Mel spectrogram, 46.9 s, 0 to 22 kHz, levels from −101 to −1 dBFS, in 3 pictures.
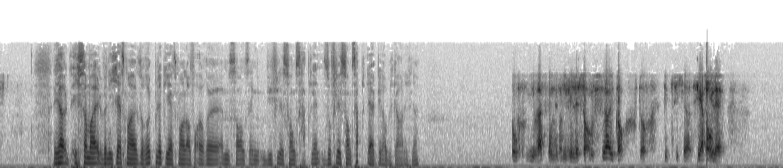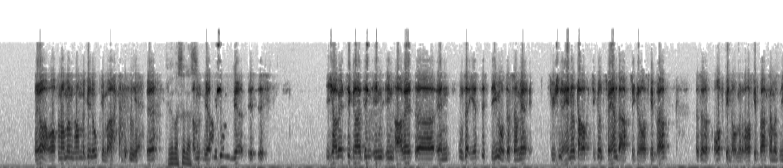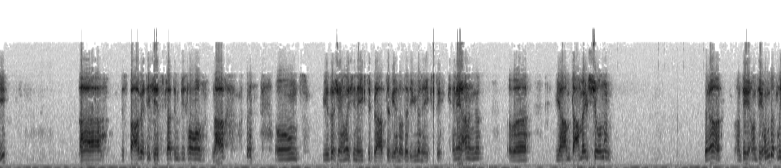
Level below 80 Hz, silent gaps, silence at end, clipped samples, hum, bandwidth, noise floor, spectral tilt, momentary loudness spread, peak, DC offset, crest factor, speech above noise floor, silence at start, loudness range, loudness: -48 dBFS; none; 0 s; under 0.1%; none; 11 kHz; -48 dBFS; -3 dB/octave; 19 LU; 0 dBFS; under 0.1%; 18 dB; 31 dB; 0.6 s; 16 LU; -14 LUFS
